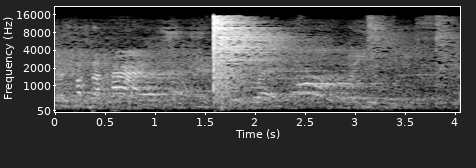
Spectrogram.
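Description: A single sharp clash of steel training longswords about one and a half seconds in, ringing briefly in the large hall, with chatter underneath.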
